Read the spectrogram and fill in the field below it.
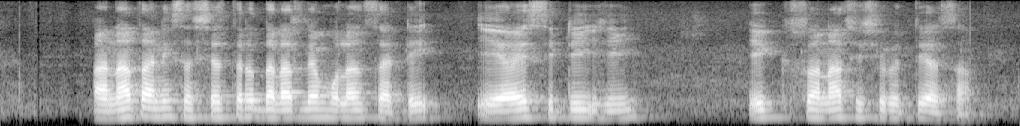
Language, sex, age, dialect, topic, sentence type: Marathi, male, 18-24, Southern Konkan, banking, statement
